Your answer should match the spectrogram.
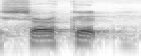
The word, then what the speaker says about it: circuit: earth and the you technically the U is silent it's really circuit technically I guess it's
